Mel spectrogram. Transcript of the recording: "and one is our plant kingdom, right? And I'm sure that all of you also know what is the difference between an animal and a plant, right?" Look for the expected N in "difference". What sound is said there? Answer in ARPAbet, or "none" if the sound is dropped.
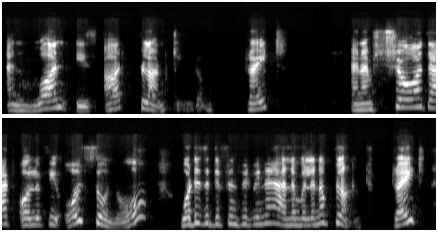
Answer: N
